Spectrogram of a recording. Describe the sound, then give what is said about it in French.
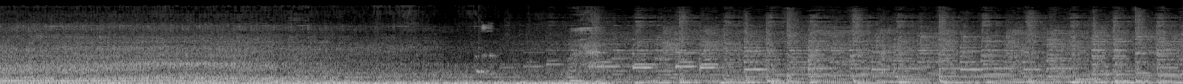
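A truck engine rumbles loudly and steadily throughout, its deep, heavy drone shifting in character about halfway through as the truck pulls away. “on saute dans le truck de Roy et on roule ensemble direction le pays des Mormons.”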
